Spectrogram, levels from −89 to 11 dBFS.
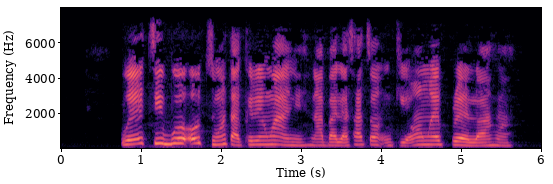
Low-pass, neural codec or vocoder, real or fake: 7.2 kHz; none; real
